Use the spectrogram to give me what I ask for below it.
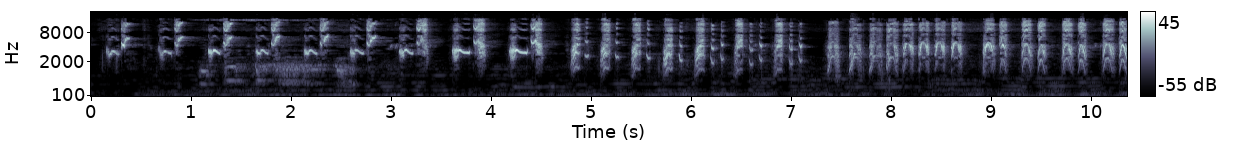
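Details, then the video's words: Caged long-tailed shrike in full song with many mimicked phrases: a string of short clear whistled notes, then dense fast chattering clicks and buzzy trills. A faint low hum runs underneath. "CENDET GACOR ISIAN BANYAK"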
